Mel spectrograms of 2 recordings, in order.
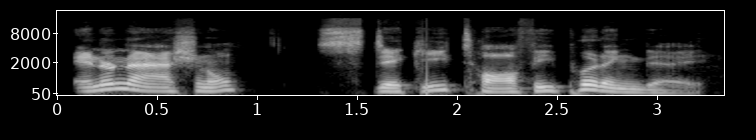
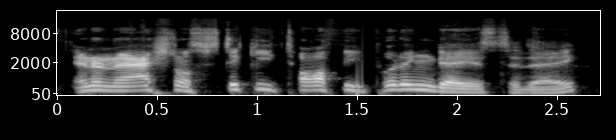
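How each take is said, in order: First: It is said slowly and deliberately. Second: It is said at a normal, quick pace.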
